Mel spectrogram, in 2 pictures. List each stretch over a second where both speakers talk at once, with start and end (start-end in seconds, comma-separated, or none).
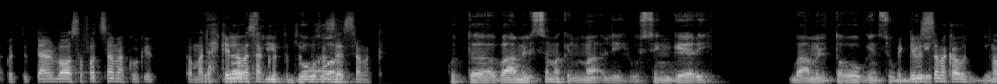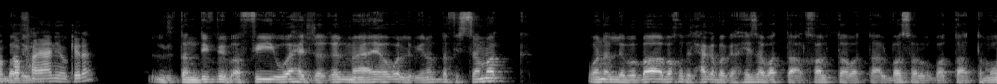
2.0-3.6, 9.0-10.3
